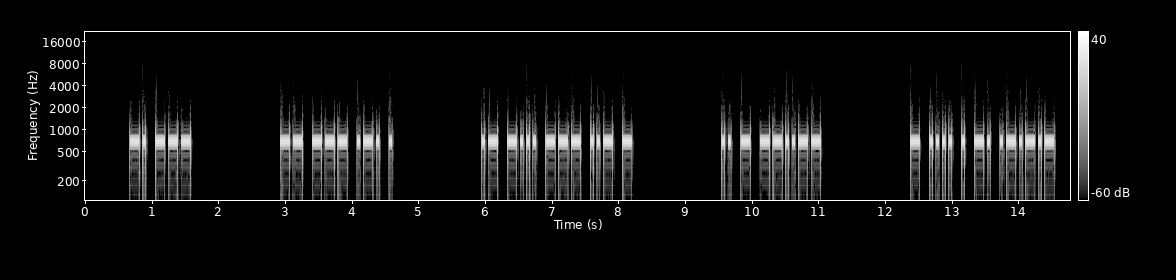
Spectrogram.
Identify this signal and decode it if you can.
Morse code, heard as a keyed tone, about 25 wpm, 700 Hz. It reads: NO MORE ABOUT IT, THEN.
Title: 4x Word-Spacing - Sentences from Top 200 Words - 25wpm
